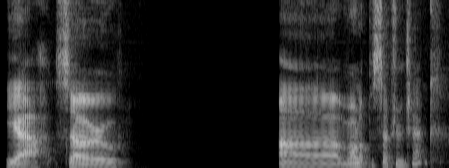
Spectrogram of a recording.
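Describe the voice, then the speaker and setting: A man narrating as game master of a tabletop game, halting with fillers and restarts. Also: medium pitch, gravelly, sharp tone, clear, resonant tone.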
